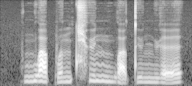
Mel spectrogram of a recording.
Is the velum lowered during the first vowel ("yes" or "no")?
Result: no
